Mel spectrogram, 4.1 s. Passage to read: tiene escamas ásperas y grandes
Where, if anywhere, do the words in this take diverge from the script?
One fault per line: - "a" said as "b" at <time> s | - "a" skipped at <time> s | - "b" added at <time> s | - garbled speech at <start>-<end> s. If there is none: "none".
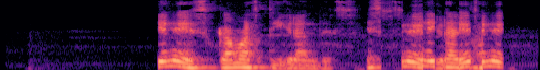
- "ásperas" skipped at 2.0 s
- garbled speech at 2.7-3.8 s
